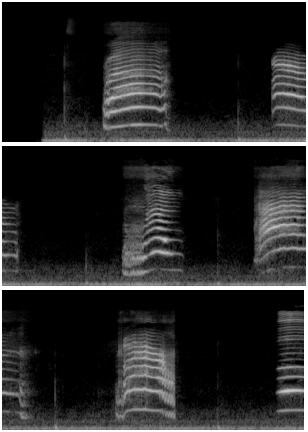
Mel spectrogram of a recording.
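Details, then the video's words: Cat meowing, a sound said to scare away rats: five long harmonic meows, each about a second, spaced roughly two seconds apart, some rising then falling in pitch, over a low steady hum. "Suara Kucing Pengusir Tikus"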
